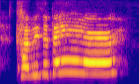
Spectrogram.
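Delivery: big-voiced, high, loud call-out. Calling out to Cubby the Bear with the kids: calling out really loud. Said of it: "we're gonna say it really, really loud".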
